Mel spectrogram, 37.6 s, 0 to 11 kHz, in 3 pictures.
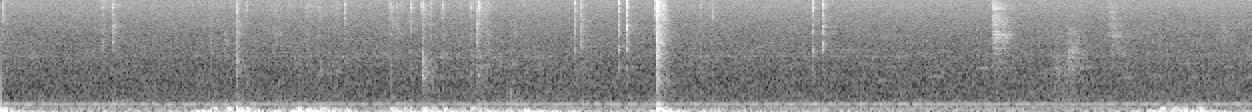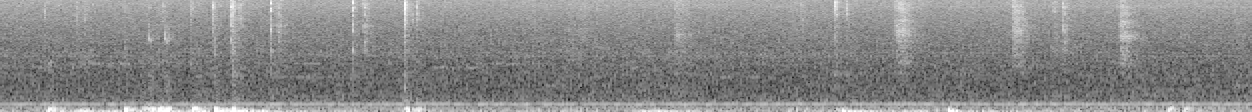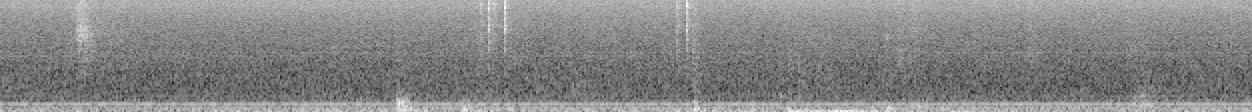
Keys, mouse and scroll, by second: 1.8 Escape, 2.4-4.6 typing, 6.2 space, 11.3 Escape, 12.7-16.2 typing, 13.6 Escape, 20.6 0, 23.9 Escape, 33.4 Escape.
